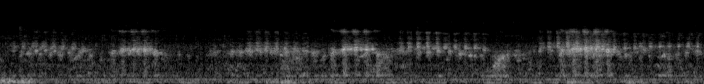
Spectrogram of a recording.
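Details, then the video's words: Frogs calling at night by a pond, a chorus of pulsed, rasping croaks in bursts of about half a second to a second, spaced irregularly, with a steady low hum beneath. "1 Stunde Froschkonzert. Frosch Geräusche quaken."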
